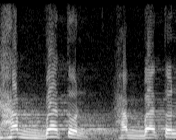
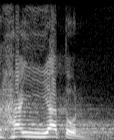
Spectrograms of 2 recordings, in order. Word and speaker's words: habbatun: Jadi habbatun itu ha dengan baknya titiknya 2. Karena waktu itu tidak ada titik. Jadi ada orang yang tidak bisa baca bahasa Arab, dia bacanya bukan habbatun. Habbatun itu artinya jinten hitam. Habbatus sauda itu jintan hitam, biji hitam. Itu habbatun. Kalau pakai ba. Nah, ini yang baca bukan pakai ba, dibacanya pakai ya. Jadinya hayyatun. Habbatun artinya biji, habbatus sauda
